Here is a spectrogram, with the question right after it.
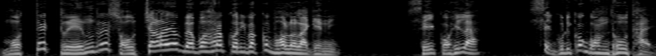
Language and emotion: Odia, disgusted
